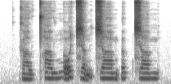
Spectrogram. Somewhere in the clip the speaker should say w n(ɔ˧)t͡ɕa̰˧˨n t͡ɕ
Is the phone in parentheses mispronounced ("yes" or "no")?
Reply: yes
